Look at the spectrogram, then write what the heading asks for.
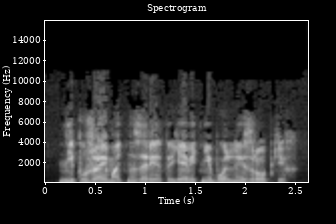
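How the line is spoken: Sharp reply. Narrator (Russian): резко ответила Фленушка

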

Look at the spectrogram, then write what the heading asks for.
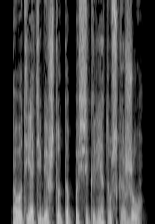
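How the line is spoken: Whisper. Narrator (Russian): прошептал Гриша

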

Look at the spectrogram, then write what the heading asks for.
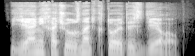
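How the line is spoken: Irritated. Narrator (Russian): раздраженно сказала

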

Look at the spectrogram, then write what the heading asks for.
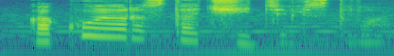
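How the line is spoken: Slow sigh. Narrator (Russian): Неторопливо вздохнул Древний

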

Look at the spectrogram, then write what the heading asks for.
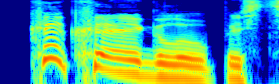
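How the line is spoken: Laughing. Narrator (Russian): Эвита рассмеялась

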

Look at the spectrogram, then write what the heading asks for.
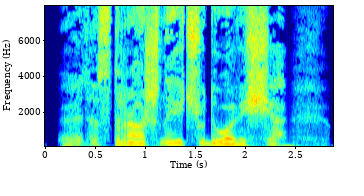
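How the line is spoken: Lion's fearful whisper. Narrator (Russian): боязливо прошептал лев

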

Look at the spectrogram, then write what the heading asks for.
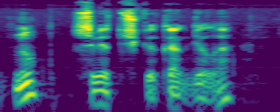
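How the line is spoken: Doctor's gentle question. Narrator (Russian): докторша мягко спрашивает

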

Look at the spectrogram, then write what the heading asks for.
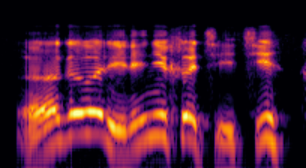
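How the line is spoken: Scoffing hum. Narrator (Russian): хмыкнул Ахмедзянов

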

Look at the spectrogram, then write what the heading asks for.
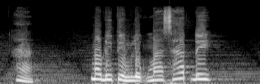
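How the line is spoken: Loud shout. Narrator (Vietnamese): Hoài Nguyệt đứng ở ngoài cửa hét lớn

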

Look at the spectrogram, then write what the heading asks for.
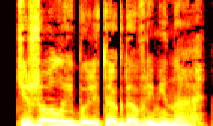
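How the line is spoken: Sigh. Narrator (Russian): вздохнул Драгон

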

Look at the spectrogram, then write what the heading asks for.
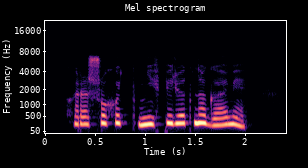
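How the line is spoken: Sad wry chuckle. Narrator (Russian): грустно усмехнулась

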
